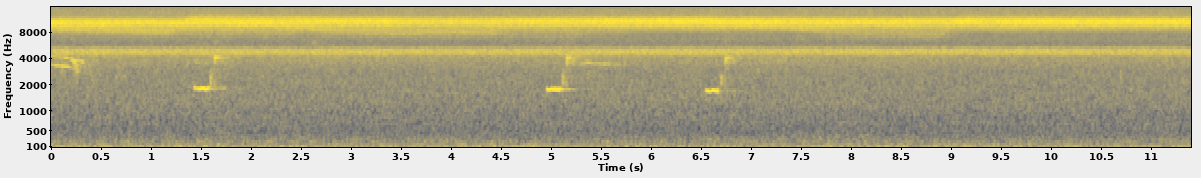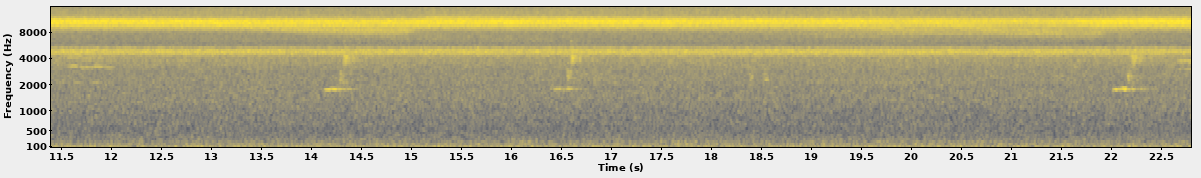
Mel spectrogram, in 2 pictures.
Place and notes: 桃米巷, 桃米里, Taiwan - Birdsong
Birds call, The sound of water streams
